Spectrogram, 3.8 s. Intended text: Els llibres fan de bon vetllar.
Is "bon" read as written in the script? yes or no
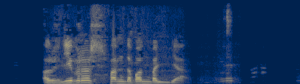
yes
